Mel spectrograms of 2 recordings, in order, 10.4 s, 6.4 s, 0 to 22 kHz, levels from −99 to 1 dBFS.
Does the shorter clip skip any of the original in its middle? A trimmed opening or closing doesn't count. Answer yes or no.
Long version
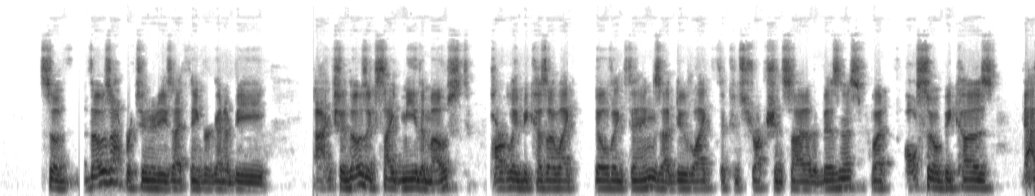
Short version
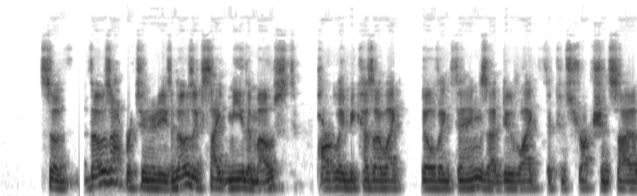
yes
